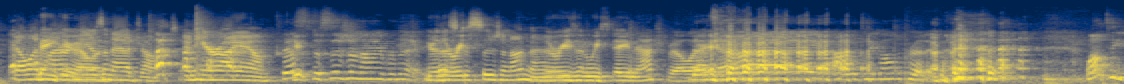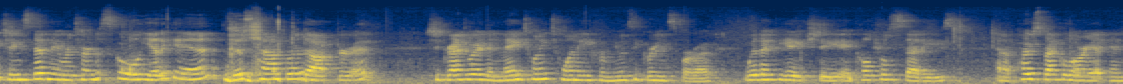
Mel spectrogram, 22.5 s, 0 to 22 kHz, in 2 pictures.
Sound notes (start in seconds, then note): 7.0 laughs; 10.2 laughs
